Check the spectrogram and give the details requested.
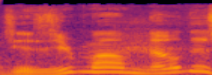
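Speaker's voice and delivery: a lightly voiced surprised host; host asking a guest, mock surprise; retold question. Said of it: "I'm like".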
